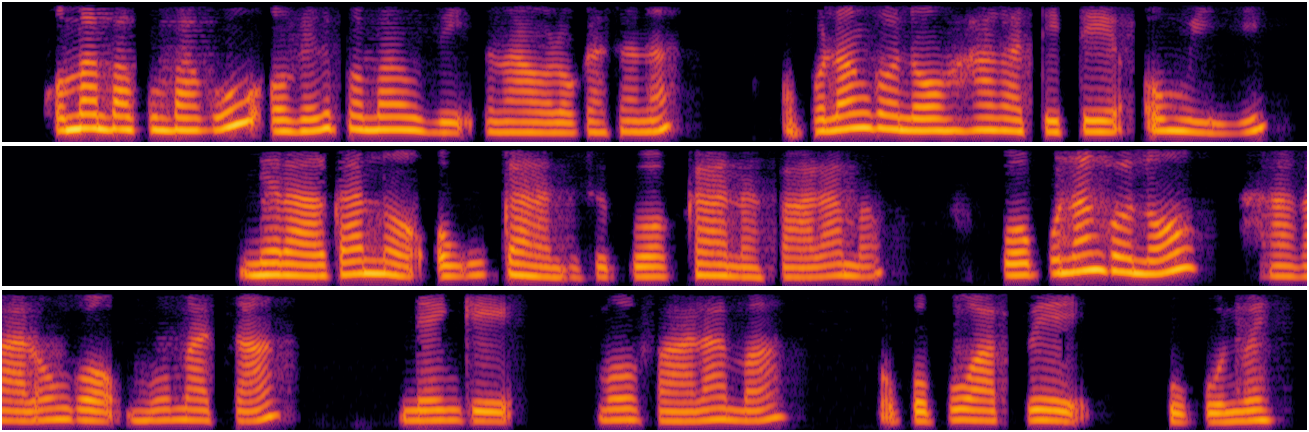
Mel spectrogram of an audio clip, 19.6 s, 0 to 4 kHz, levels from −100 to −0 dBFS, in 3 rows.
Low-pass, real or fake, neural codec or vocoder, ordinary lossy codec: 3.6 kHz; fake; codec, 16 kHz, 0.9 kbps, LongCat-Audio-Codec; AAC, 24 kbps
